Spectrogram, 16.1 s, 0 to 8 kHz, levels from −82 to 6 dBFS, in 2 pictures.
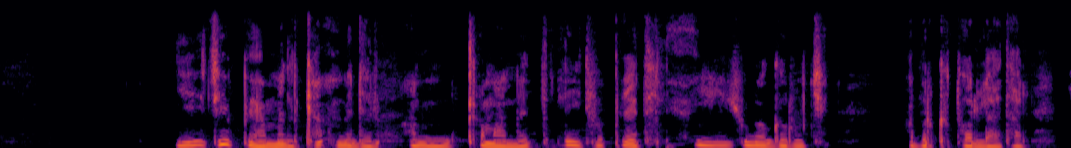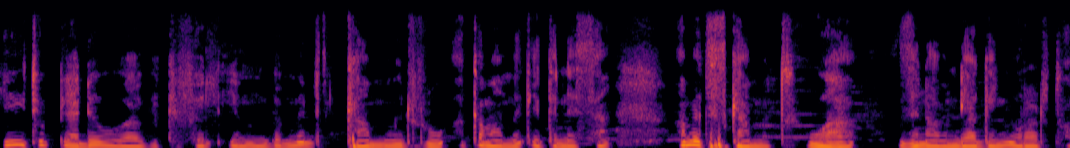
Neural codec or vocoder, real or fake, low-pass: none; real; 7.2 kHz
